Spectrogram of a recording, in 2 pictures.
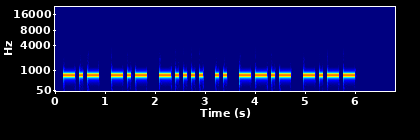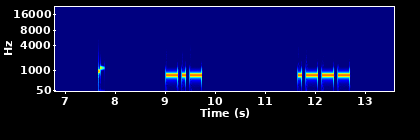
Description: Morse code, heard as a keyed tone, about 15 wpm, spaced as for 10 wpm, 700 Hz. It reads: KK6IQY KJ
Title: USA Call Signs - 6 Characters - 8x Character Spacing - 15wpm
